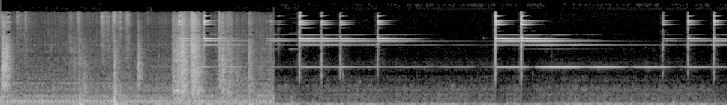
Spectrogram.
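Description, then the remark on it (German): A ship's bell is struck repeatedly to signal lunchtime aboard, in quick clusters of bright, ringing strikes that linger briefly, following a few seconds of loud clattering, rushing noise at the start. “Das ist das Zeichen, dass es Mittagessen gibt.”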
